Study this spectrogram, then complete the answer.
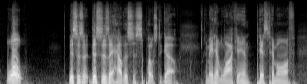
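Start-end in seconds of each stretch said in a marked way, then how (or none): none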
